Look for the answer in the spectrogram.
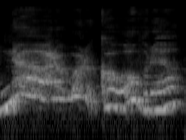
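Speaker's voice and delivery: high, soft whimper of protest; mock tearful whine. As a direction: act out whining at Mom. Reluctant teen protesting to mom, upset.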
